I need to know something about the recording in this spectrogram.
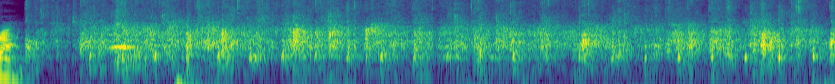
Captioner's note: applause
